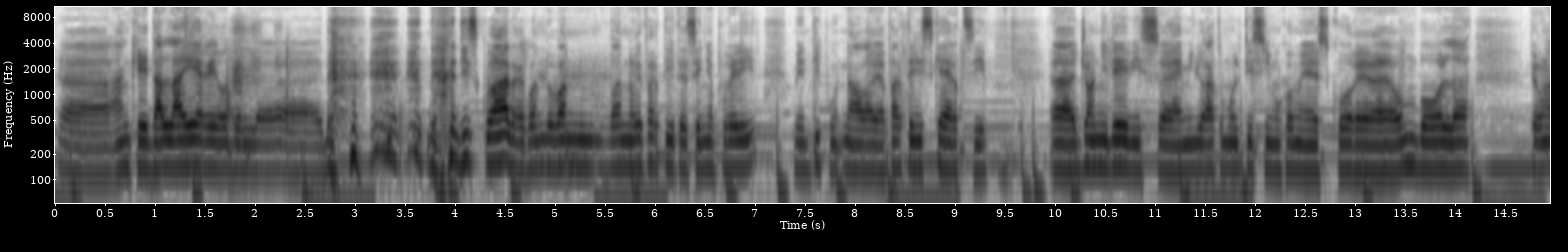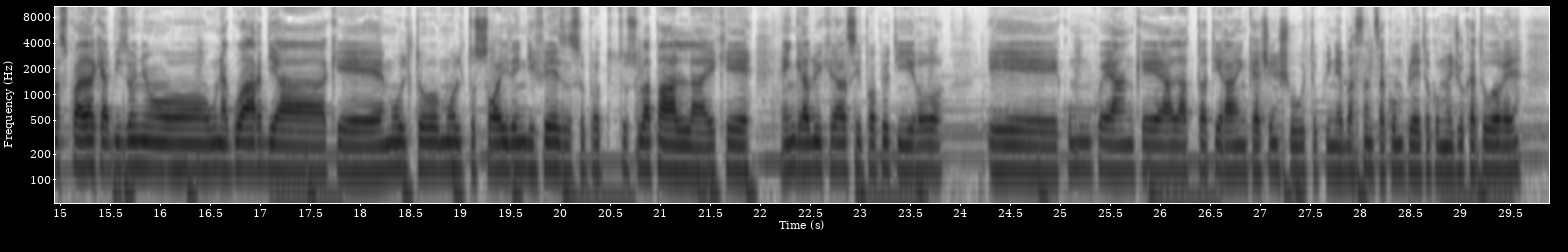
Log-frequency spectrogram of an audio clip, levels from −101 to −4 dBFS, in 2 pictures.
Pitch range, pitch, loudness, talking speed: 130-140 Hz, 135 Hz, -22 LUFS, 155 wpm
